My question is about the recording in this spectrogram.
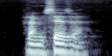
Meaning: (adjective) feminine of francès (Valencian: francés); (noun) female equivalent of francès (“Frenchman”)
- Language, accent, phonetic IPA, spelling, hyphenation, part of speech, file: Catalan, Valencia, [fɾanˈse.za], francesa, fran‧ce‧sa, adjective / noun, LL-Q7026 (cat)-francesa.wav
